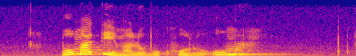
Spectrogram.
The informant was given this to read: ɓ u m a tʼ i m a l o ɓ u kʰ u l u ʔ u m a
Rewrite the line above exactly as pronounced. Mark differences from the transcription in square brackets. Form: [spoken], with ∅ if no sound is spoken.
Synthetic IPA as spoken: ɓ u m a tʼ i m a l o ɓ u kʰ u l u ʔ [uː] m a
